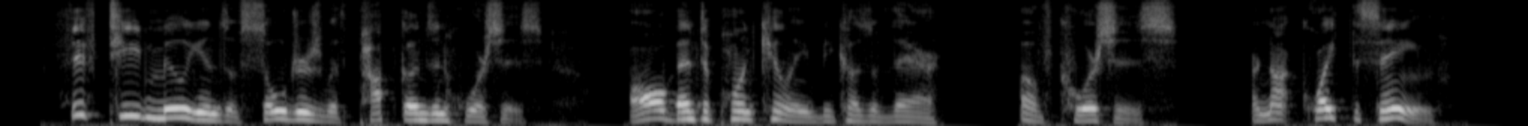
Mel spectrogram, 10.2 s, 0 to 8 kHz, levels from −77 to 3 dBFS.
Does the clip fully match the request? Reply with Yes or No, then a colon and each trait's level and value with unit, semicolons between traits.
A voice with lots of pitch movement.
Yes: wide, 7.3 semitones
